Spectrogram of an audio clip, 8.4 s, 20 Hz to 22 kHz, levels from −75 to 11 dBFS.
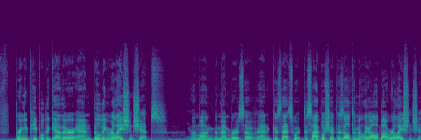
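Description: No technical faults can be heard anywhere in the speech recording. There are no events to place on the timeline, so nothing needs to be marked.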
